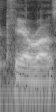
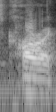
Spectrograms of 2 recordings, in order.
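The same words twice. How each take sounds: First: Kara said "KAIR-uh"; CARE-uh pronunciation. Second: Kara said "KAH-ruh"; KAR-uh pronunciation. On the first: Announcer switches later on, Kara as KAIR-uh. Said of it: "he switches to Kara". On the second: Fan quotes the pageant announcer, Kara as KAH-ruh. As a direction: say Kara with "car" in it. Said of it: "refers to her as Kara Kent". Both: Shown as a demonstration.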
